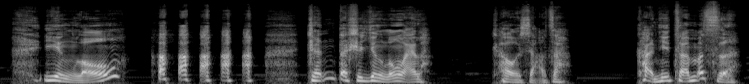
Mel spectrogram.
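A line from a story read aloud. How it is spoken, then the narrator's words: Laughing. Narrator (Chinese): 玄心笑道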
